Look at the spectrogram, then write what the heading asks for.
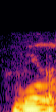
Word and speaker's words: world: Okay, so girl and world are two examples of dark L's. And so this is how you pronounce them. With the dark L, it's similar to the light L, except your tongue, the tip of your tongue, is further back in your mouth.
